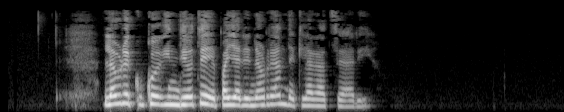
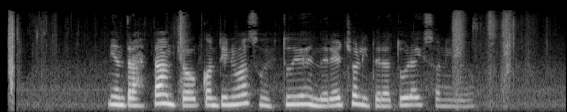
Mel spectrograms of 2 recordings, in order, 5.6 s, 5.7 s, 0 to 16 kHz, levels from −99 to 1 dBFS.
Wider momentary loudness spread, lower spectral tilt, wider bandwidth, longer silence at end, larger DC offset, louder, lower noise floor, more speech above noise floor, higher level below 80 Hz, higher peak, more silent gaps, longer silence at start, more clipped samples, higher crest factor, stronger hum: second, 16 LU vs 22 LU; about the same, -4.5 dB/octave vs -5.5 dB/octave; about the same, 11 kHz vs 10.5 kHz; first, 2 s vs 0.6 s; neither; first, -17 LUFS vs -23 LUFS; first, -84 dBFS vs -54 dBFS; first, 67 dB vs 32 dB; about the same, -76 dBFS vs -74 dBFS; about the same, -2 dBFS vs -4 dBFS; neither; first, 1.05 s vs 0.1 s; neither; about the same, 20 dB vs 20 dB; neither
